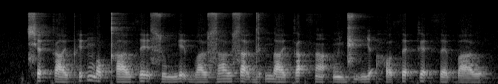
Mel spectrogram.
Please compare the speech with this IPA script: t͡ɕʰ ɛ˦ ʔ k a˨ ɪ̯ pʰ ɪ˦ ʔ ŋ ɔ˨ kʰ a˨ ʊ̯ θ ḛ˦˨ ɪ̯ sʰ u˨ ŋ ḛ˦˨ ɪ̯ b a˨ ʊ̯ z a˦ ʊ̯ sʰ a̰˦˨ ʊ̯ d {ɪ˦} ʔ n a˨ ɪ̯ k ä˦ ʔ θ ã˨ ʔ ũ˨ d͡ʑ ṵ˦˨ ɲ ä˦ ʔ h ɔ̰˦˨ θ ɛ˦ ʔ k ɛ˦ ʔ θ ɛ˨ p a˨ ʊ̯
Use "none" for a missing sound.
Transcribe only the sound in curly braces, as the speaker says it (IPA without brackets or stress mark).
ɛ˦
